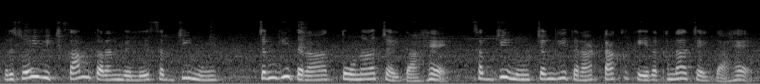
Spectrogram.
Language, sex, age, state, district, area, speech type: Punjabi, female, 18-30, Punjab, Tarn Taran, urban, spontaneous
